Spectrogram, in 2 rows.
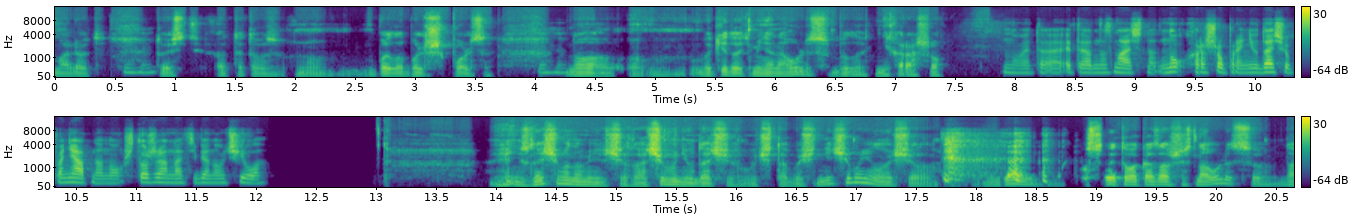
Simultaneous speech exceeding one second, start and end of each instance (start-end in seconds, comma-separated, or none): none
